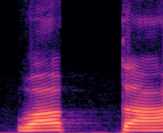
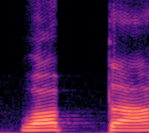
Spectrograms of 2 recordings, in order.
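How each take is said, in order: Both takes have the same delivery.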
